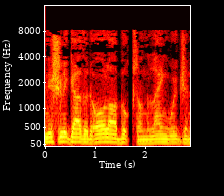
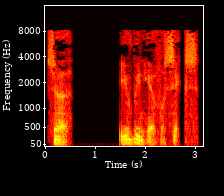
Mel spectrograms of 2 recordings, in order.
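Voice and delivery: put-on slow, faintly bemused old librarian; lower, measured, mildly bemused reply; slight bemusement; 3 semitones lower, slower than usual. A narrator's reading. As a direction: correct your superior with a hint of bemusement. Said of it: "just the slightest hint of bemusement".

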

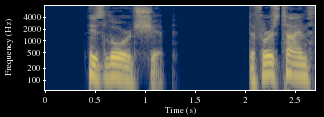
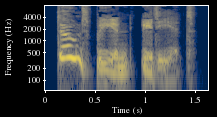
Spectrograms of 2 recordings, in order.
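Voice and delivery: higher, loud angry cry; angry howl; 8 semitones higher, 4 dB louder than usual. Acted. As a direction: howl it at him in anger. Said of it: "Cha howled".

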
